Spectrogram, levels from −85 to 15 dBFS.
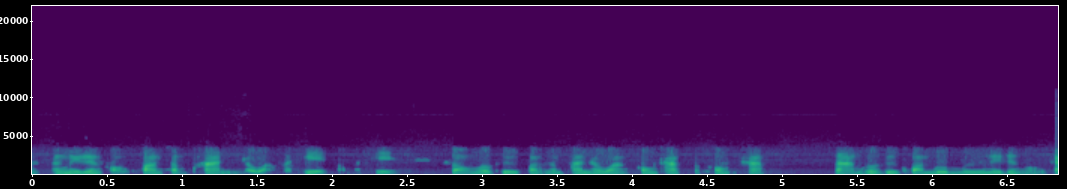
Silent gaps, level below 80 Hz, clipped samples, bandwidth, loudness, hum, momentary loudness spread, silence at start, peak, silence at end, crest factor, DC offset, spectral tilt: none; -74 dBFS; under 0.1%; 4.6 kHz; -27 LUFS; none; 6 LU; 0 s; -2 dBFS; 0 s; 24 dB; under 0.1%; -7.5 dB/octave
